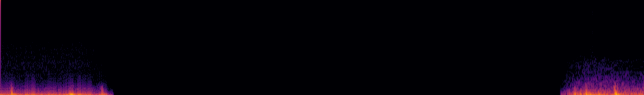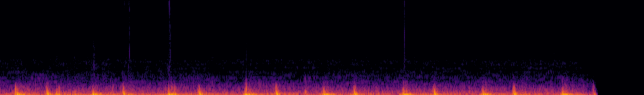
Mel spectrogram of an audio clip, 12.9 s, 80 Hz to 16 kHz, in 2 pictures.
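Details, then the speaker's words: Adult's own heartbeat recorded with a DIY electronic stethoscope, a stethoscope head connected to a microphone and recorder: steady low-pitched lub-dub heartbeats; normal S1 and S2. "to show that it's pretty simple and inexpensive to record your heartbeat sound to listen and interview it"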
